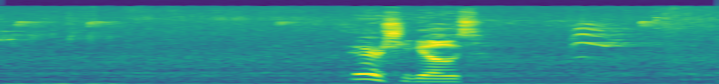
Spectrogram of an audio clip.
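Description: Carniolan honeybees hum around their hive in a bee yard as the queen is returned, a soft steady buzz beneath a man's brief spoken remark.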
